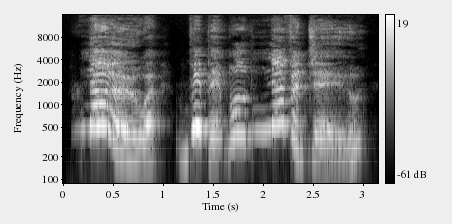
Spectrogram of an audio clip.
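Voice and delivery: very high owl voice; high little owl. Acted. Olive turning down the frog. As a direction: refuse it in a tiny owl voice. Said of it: "said Olive".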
